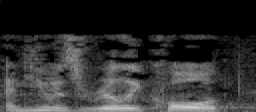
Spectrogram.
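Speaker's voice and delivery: plain reading voice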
